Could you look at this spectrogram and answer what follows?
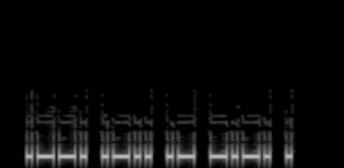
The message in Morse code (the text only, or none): PLACE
